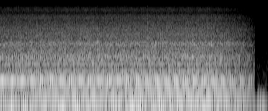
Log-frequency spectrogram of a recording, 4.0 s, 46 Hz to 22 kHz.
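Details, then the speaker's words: 2013 Lamborghini Gallardo LP 560-4 after dealer 8-year service with new spark plugs, engine reported in great shape, cold evening; deep even idle with steady low pulse, no ticks or misses, then clean shutdown; normal running. "I will give you an exiting turn on of the new engine serviced with the spark plugs. So let's hear that and then I'll get home."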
